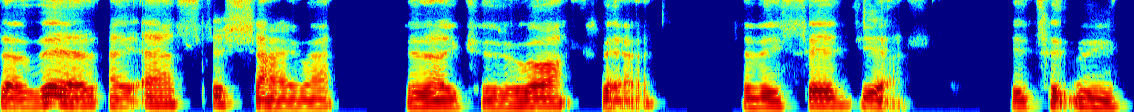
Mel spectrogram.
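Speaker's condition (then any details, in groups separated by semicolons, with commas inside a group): Dystonia; speech loss began after UCLA, mute 40 years, typed needs on typewriter, symptoms when speaking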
